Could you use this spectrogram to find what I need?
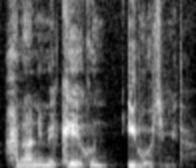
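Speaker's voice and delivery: normal talking voice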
